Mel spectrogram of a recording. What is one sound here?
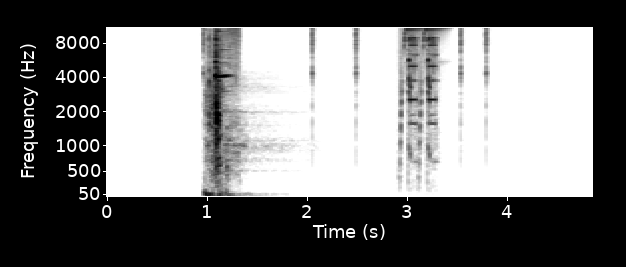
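Video game menu sounds click and chime.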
